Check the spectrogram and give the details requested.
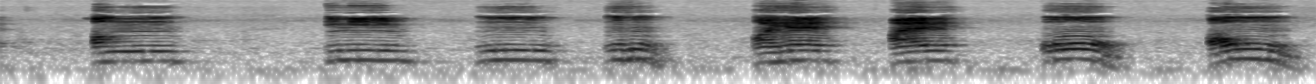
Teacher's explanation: अब अनुनासिक की अगर बात करेंगे तो बोलते समय ध्यान रखना है कि मुंह से तो निकलेगा, उसका आधा हिस्सा नाक से भी निकलेगा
